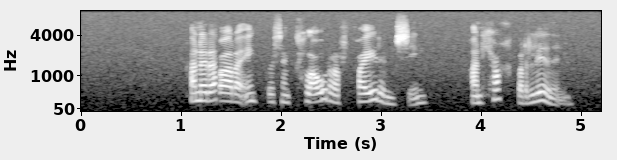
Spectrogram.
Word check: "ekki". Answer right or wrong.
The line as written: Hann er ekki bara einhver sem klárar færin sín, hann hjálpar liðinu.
wrong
